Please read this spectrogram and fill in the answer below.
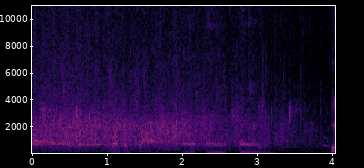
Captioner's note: applause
